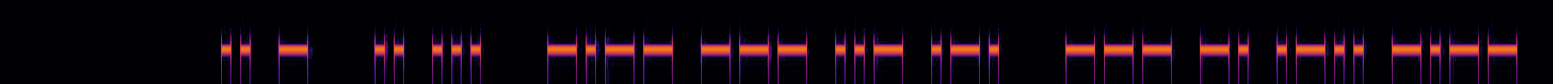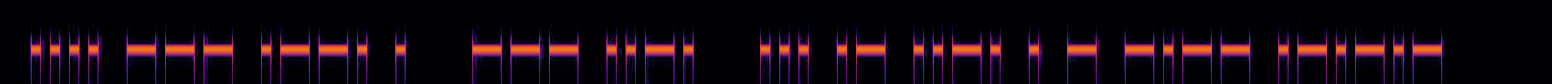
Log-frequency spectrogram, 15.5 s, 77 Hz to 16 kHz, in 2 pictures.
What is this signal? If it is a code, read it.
Morse code, heard as a keyed tone, about 25 wpm, 700 Hz. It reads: IT IS YOUR ONLY HOPE OF SAFETY.
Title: Sentences from Top 1000 Words 25wpm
